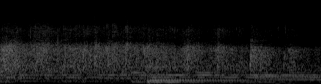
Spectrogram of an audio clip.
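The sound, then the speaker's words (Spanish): An audience applauds with a dense, steady patter of clapping that continues throughout and eases slightly at the end. “¿Por qué no le damos un aplauso a todos los que sirven en esa maravillosa familia?”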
